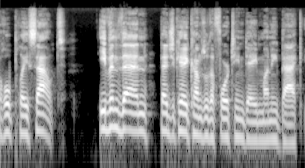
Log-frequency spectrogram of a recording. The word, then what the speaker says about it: Beducated: Beducated. It's spelled like educated, but with a B, because, it's for stuff in the bedroom.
